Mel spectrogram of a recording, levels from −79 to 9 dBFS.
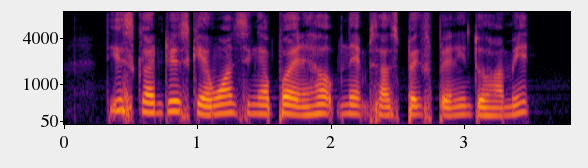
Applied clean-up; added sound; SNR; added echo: none; none; none; none.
